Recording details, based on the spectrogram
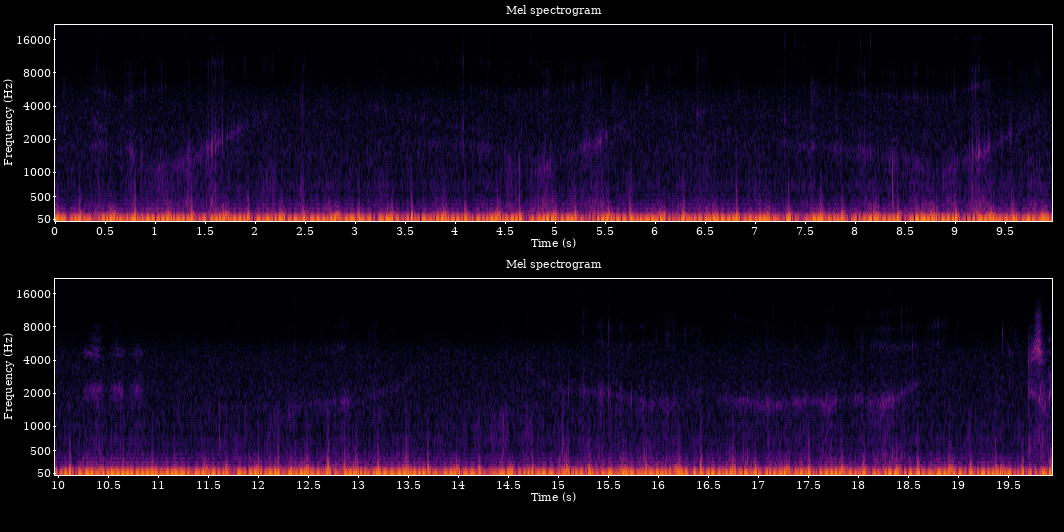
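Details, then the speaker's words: Heartbeat with bowel sounds heard with the chest against the microphone, after the streamer ate a sandwich: low, muffled heartbeat thumps, with gurgling stomach sounds rising and falling over them. "I guess that's how you know it's actually my heartbeat and not like a sound bite cuz you can hear my stomach too."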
